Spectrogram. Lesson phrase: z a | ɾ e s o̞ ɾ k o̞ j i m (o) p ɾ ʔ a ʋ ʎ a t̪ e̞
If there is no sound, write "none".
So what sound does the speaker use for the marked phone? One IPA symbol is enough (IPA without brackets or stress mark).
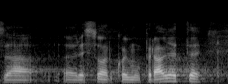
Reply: u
